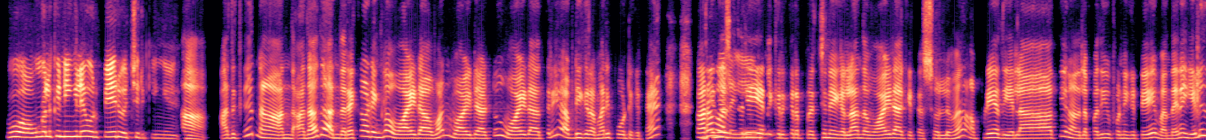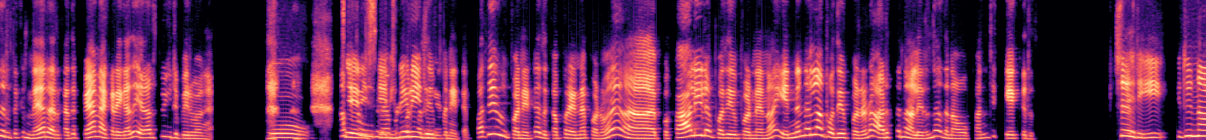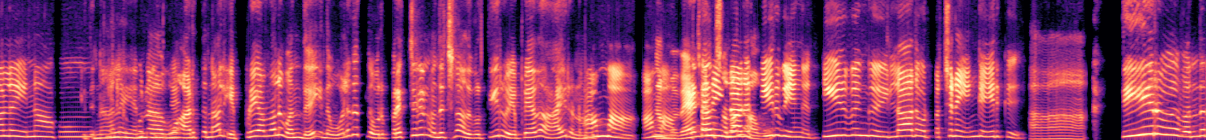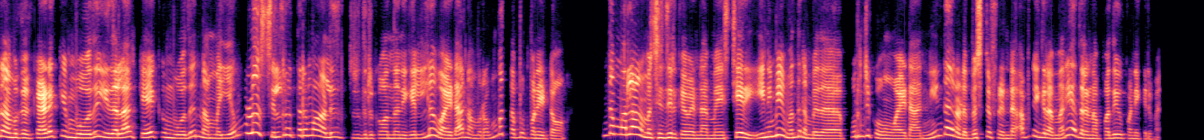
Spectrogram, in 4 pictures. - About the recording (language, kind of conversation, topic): Tamil, podcast, முன்னேற்றம் எதுவும் இல்லை போலத் தோன்றும்போது, நீ எப்படி மன உறுதியுடன் நிலைத்திருப்பாய்?
- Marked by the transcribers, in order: in English: "ரெக்கார்டிங்கில"; sniff; laugh; other background noise; in English: "பெஸ்ட் ஃப்ரெண்ட்"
